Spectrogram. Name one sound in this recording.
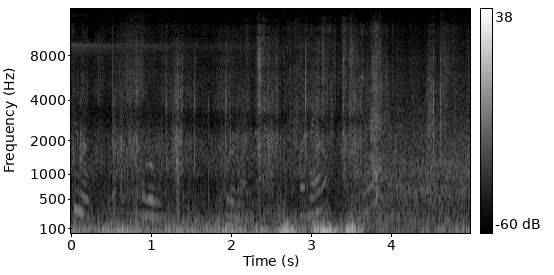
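Footsteps crunch on dry leaves and grass.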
